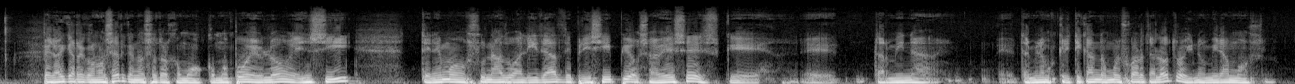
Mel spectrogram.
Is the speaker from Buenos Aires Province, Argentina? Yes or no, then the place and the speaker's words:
yes; Azul, Buenos Aires Province, Argentina; Del centro de la provincia de Buenos Aires, Azul.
